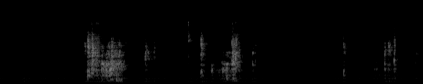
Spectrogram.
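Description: Paper picture-book pages rustling as the book is opened and leafed through: a longer rustle about a second in, then a few short flicks and taps. A faint steady electrical hum lies underneath.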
